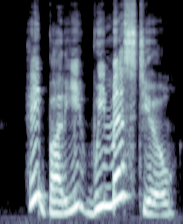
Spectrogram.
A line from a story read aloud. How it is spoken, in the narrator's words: Wade chirped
